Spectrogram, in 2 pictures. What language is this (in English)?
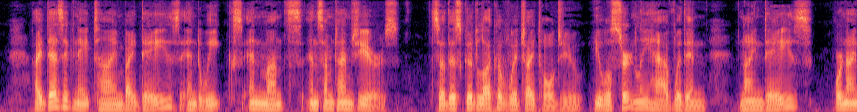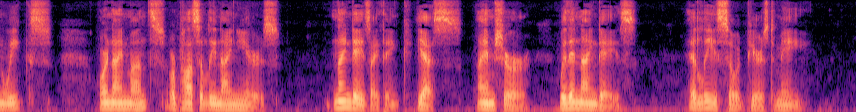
English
